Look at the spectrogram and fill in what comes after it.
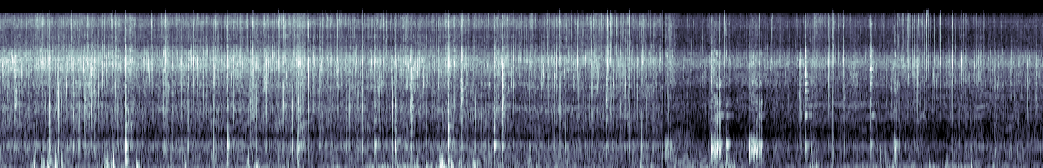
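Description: Chopped onions sizzling in hot oil in a steel pot over a wood fire, with a metal spoon clicking and scraping against the pot as they are stirred. The sizzle slowly fades.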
